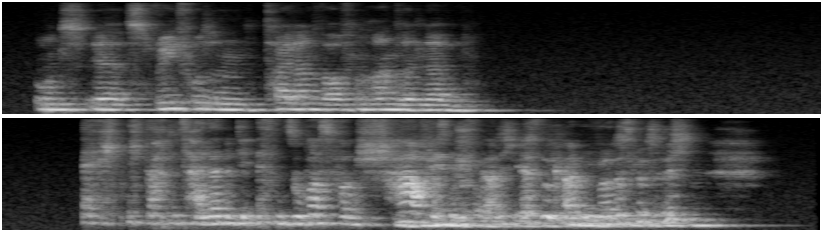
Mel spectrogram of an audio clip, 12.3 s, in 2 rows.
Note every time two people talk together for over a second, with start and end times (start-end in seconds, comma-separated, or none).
9.1-11.3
